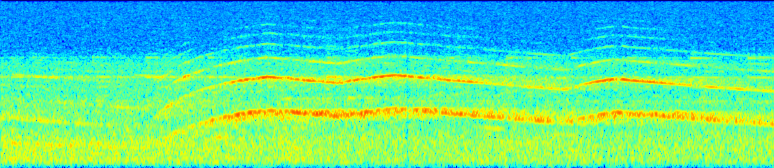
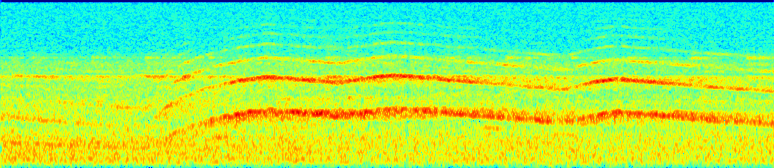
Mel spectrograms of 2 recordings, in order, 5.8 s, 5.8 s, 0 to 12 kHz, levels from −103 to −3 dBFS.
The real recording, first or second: first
